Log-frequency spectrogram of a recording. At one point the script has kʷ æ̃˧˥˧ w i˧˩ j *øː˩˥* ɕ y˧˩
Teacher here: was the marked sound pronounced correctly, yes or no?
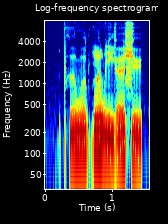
yes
